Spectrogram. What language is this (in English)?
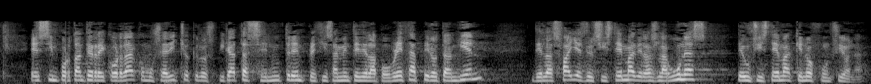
Spanish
